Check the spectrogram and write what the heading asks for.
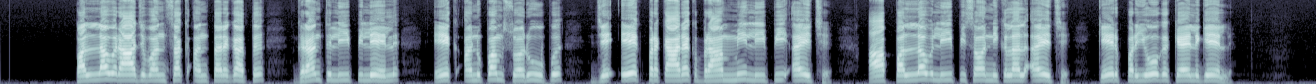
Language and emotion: Maithili, neutral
